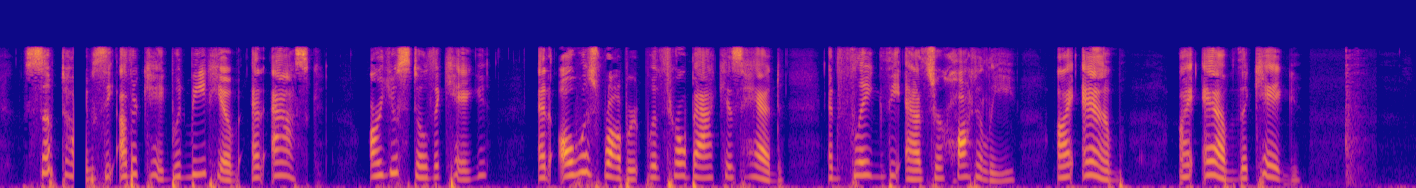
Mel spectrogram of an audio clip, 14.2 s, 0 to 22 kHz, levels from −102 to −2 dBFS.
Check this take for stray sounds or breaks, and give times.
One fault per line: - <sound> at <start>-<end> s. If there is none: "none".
- dropout at 0.7-0.9 s
- thud at 13.5-13.7 s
